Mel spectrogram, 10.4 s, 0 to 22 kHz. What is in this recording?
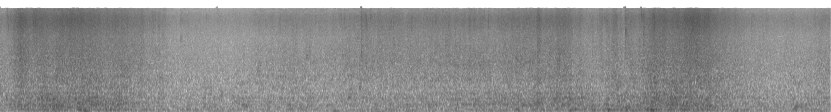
Wave Mallorca 10 IBSP2
16 selections from field recordings of waves captured on Mallorca March 2013.
Recorded with the built-in mics on a zoom h4n.
post processed for ideal results.
athmosphere, field, field-recording, mallorca, mediterranean, nature, recording, water, waves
